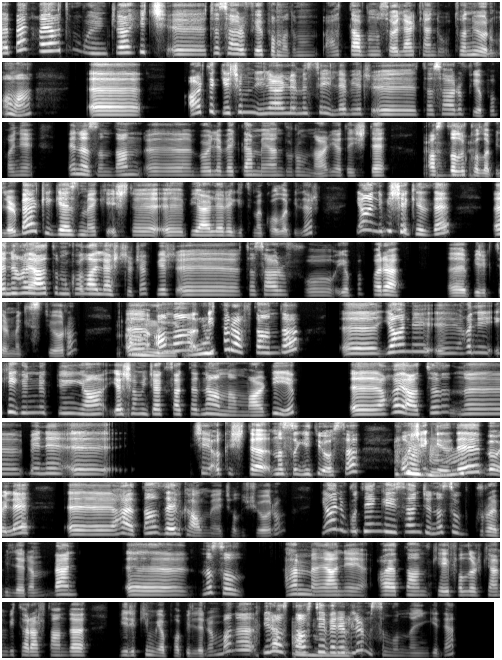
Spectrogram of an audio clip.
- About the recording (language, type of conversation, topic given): Turkish, advice, Tasarruf yapma isteği ile yaşamdan keyif alma dengesini nasıl kurabilirim?
- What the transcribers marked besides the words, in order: other background noise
